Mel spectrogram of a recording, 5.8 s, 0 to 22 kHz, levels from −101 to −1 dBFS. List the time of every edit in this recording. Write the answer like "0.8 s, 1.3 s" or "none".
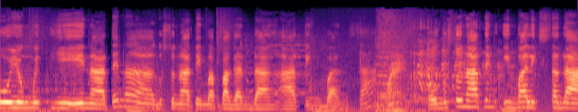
none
